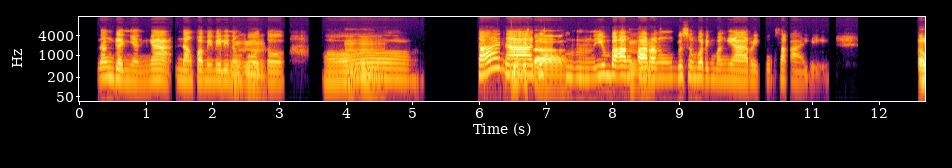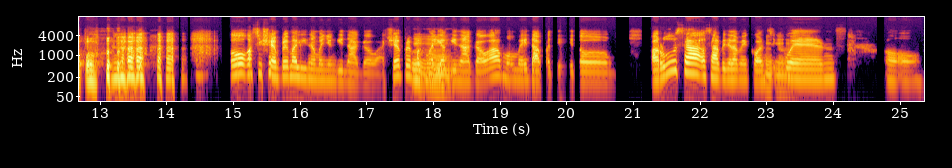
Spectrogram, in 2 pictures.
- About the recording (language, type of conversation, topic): Filipino, unstructured, Ano ang nararamdaman mo kapag may mga isyu ng pandaraya sa eleksiyon?
- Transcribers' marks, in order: drawn out: "Oh"; laugh; other background noise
